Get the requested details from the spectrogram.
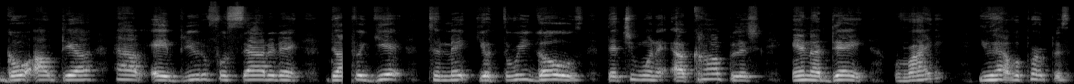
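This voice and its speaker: A mellow, mid-range female voice belongs to an American livestream host and content creator leading a motivational chat. She encourages her viewers emphatically and affectionately, often checking in with them and using pet names like baby and sweetie.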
